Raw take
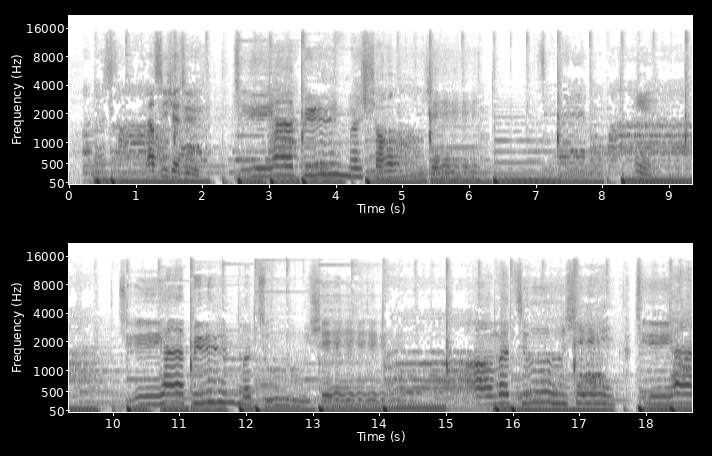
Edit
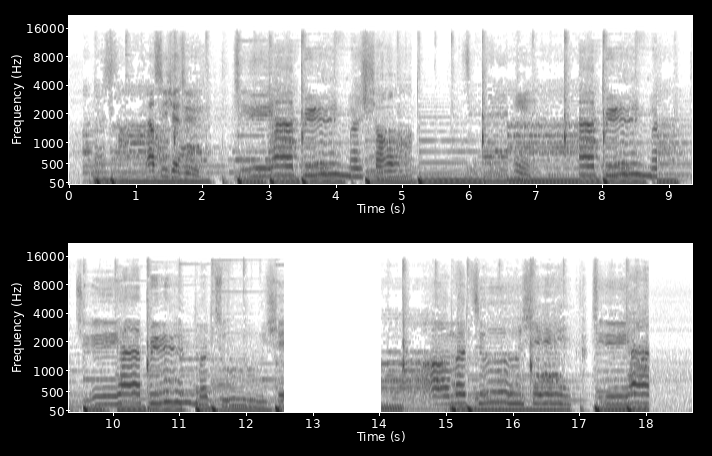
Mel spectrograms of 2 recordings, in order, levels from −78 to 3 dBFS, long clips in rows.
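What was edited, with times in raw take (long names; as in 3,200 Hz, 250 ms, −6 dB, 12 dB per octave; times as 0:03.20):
0:03.13–0:04.29: duplicate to 0:09.46
0:05.13–0:06.26: remove
0:07.70–0:08.38: remove
0:13.21–0:14.67: silence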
